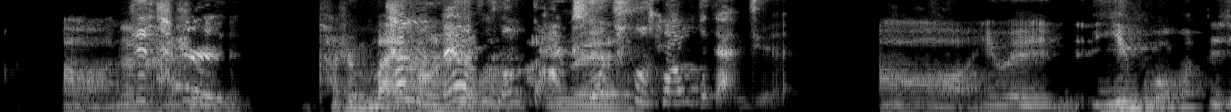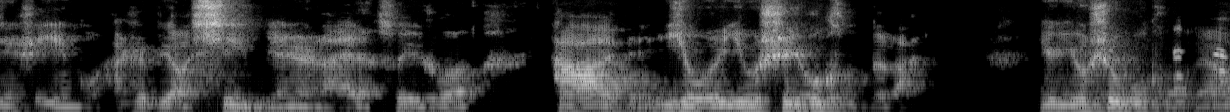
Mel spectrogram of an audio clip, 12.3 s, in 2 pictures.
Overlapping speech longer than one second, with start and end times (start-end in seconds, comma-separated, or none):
1.9-3.2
